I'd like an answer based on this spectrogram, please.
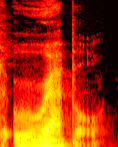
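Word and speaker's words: REPL: print Loop or RPP I don't really know how that is pronounced because there is no official way to pronounce it I pronounce it as reppel so that could be wrong I am perfectly fine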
